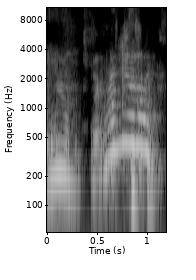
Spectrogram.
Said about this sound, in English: And as soon as you put it on, he like starts howling. Like, you're like, water. And he's like, woo!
